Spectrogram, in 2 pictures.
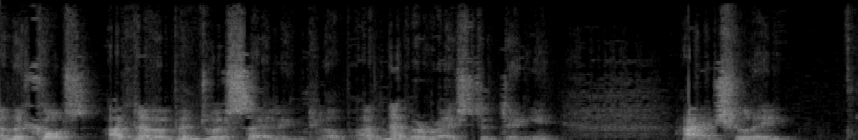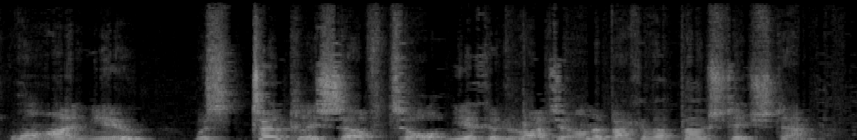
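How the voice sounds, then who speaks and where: Noticeable background noise runs behind a man talking at a very fast pace. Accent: southern British. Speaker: sailor and storyteller. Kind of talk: personal storytelling monologue. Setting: at home during lockdown.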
